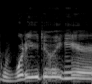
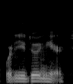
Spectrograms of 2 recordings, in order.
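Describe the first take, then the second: First: High-pitched incredulous question; astonished aunt. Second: Said in the usual way. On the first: Retold or imitated. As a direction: imitate a startled aunt, up high. Aunt's startled reaction, retold.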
